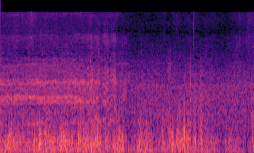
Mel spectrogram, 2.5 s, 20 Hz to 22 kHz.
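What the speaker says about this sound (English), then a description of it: "It is quite windy." Wind buffeting the microphone while riding an e-bike with a TSDZ2 mid-drive motor. It is a loud, continuous rushing roar with gusty swells and no talk.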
